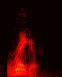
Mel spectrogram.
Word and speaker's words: Reagor: I'm probably going to say his name wrong. Jalen Reagor. – Rager. – Rager.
